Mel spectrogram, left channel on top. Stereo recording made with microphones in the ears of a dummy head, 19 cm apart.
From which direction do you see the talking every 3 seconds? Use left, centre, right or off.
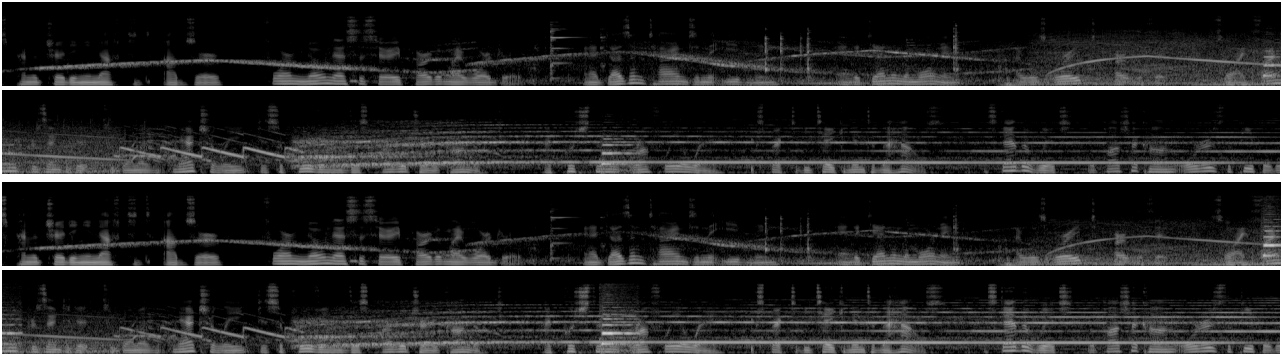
right, centre, centre, centre, centre, right, right, right, right.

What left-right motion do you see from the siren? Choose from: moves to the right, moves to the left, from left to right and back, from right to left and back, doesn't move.
moves to the right.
